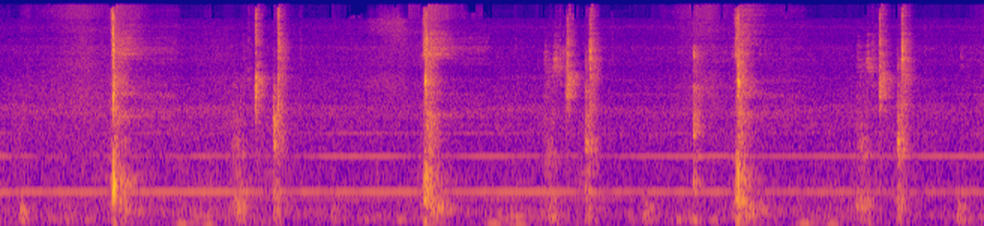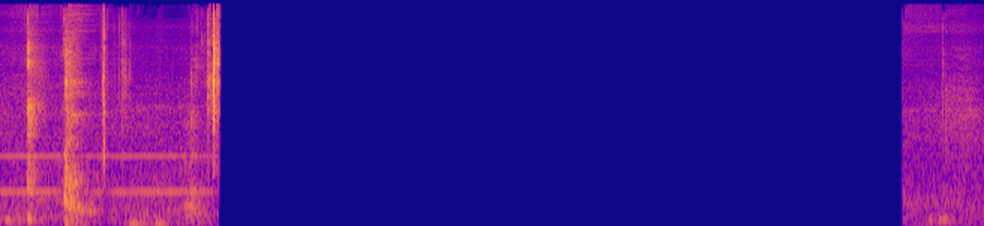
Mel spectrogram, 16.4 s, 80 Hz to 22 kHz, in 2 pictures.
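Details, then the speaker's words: Repeating clicks and hissing air pulses at about 23 cycles a minute from the OxyGEN automated resuscitator-bag emergency ventilator cycling while PEEP is checked on the manometer, then silence. "t the patient, we already notice that the device begins to work, check that the peep valve is what we want"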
